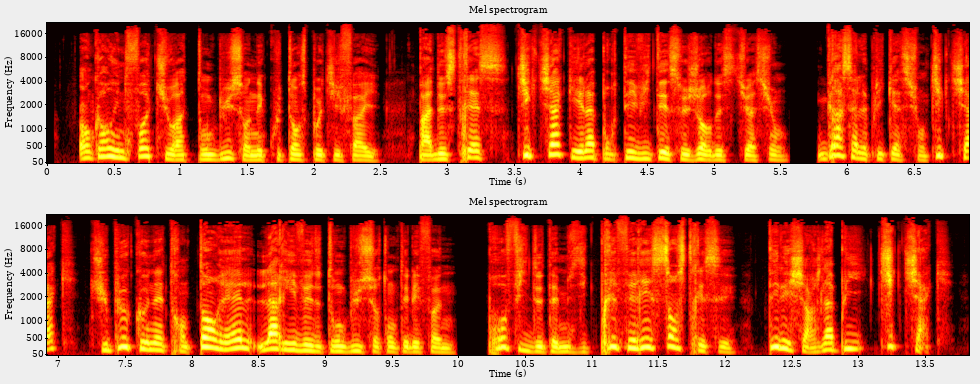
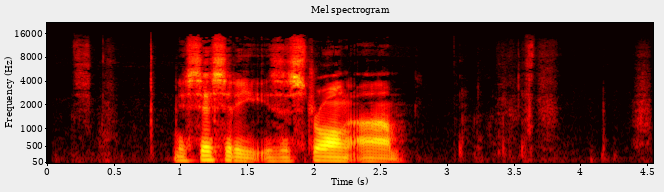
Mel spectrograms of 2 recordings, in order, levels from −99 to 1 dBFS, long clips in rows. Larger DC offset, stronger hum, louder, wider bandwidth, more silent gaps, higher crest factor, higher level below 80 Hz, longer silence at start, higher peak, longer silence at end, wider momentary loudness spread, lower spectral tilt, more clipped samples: neither; neither; first, -20 LUFS vs -29 LUFS; first, over 20 kHz vs 15.5 kHz; first, 5.57-5.76 s, 9.99-10.20 s vs none; about the same, 20 dB vs 22 dB; first, -58 dBFS vs -68 dBFS; second, 0.25 s vs 0.95 s; first, 0 dBFS vs -10 dBFS; second, 0.2 s vs 0.9 s; about the same, 9 LU vs 11 LU; about the same, -4 dB/octave vs -4 dB/octave; neither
